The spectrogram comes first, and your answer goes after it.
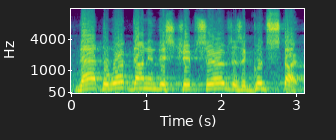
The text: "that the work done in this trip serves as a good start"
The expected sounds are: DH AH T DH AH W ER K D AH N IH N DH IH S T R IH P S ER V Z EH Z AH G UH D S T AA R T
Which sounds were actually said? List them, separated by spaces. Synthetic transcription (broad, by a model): DH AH T DH AH W ER K D AH N IH N DH IH S T R IH P S ER V Z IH Z AH G UH D S T AA R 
